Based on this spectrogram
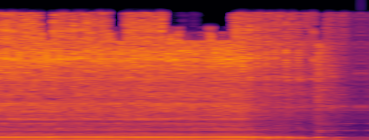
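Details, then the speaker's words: Used Schulz direct-drive air compressor that had an intense internal metallic noise, tested after tightening the screw the manual says must be rechecked: a steady motor hum with an even pumping note, no metallic knocking, then spin-down. Normal running. "Vamos fazer um teste como é que ele está sem barulho metálico pessoal só o barulho da compressão mesmo então a gente tá no caminho certo"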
